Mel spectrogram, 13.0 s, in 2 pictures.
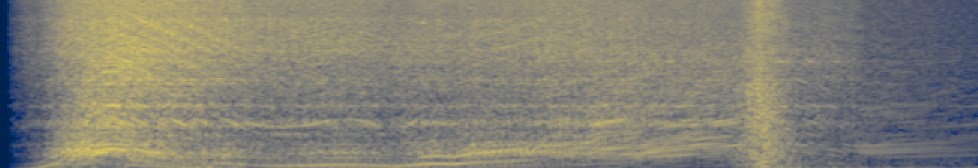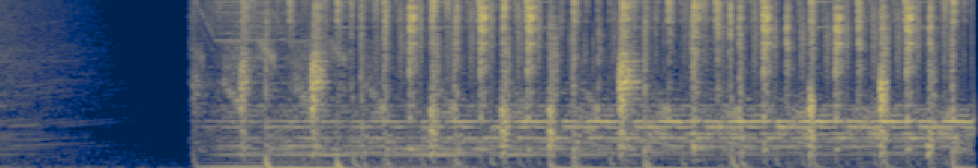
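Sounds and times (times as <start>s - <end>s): race car engine revving: 0.1s - 7.4s
sharp hit: 4.7s - 7.1s.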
